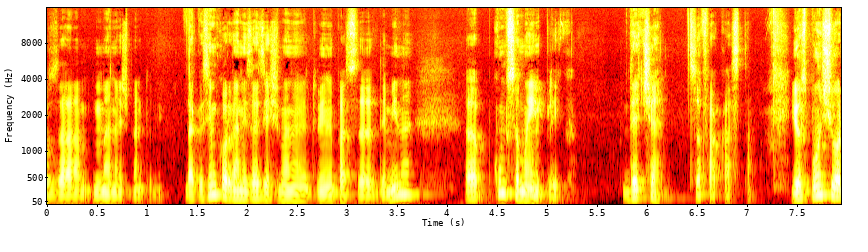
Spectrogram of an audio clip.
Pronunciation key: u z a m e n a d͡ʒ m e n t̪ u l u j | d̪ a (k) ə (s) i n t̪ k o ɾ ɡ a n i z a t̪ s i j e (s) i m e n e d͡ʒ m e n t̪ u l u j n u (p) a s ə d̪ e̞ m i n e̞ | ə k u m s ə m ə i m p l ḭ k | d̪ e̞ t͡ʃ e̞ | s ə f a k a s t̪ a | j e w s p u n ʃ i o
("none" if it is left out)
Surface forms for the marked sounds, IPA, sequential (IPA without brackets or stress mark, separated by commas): k, s, ʃ, p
